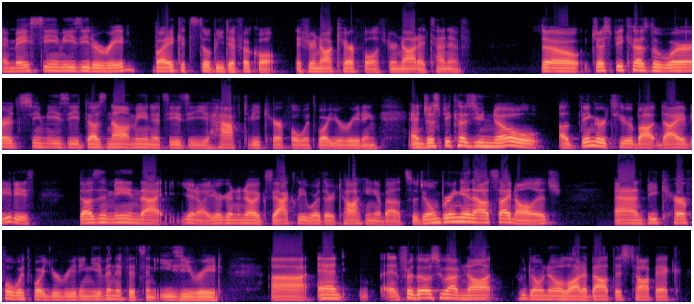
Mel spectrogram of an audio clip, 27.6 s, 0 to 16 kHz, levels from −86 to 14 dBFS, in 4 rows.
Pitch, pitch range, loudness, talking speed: 115 Hz, 105-130 Hz, -15 LUFS, 220 wpm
